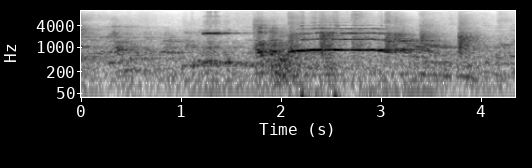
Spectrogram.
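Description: People's voices in a large hall. About two seconds in, one loud voice holds a single high, steady note for just over a second.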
